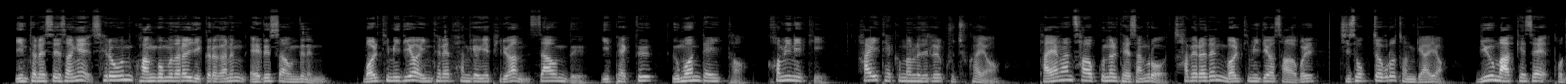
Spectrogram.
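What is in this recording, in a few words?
Korean male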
